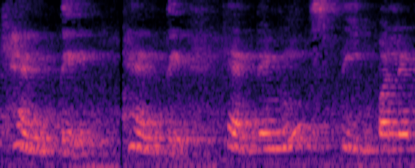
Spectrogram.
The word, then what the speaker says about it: gente: And when it is followed by I or E, then it will be very soft pronunciation, soft sound of G, like gente.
